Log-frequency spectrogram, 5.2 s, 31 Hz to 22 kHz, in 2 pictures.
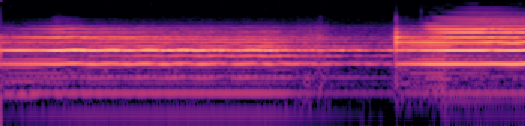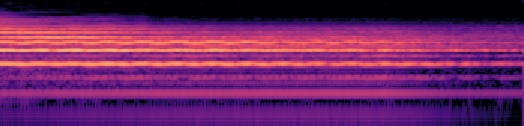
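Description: Slide guitar pinched harmonic struck at the 15th fret on a G, ringing bright and sustained through effects with echo and distortion, a second attack midway renewing the tone.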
